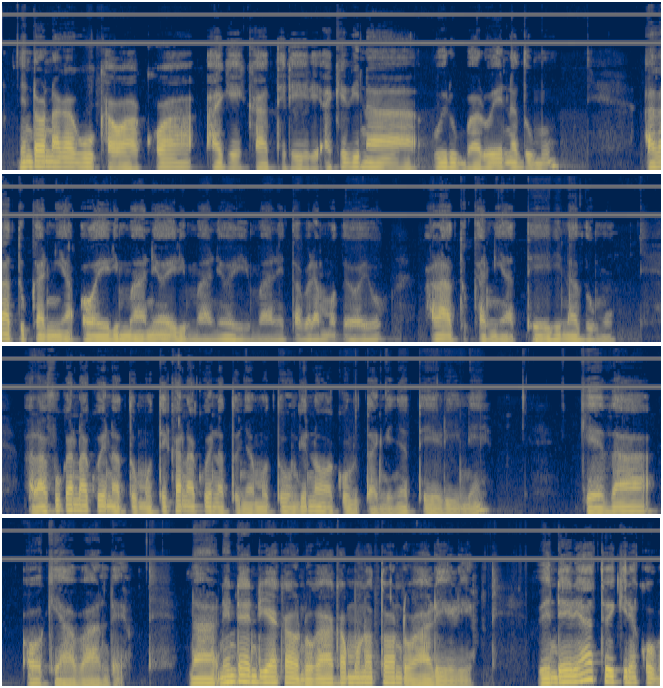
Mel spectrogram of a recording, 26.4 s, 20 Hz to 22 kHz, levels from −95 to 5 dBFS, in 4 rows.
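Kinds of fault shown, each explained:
USB whine: There's a steady, fixed-pitch whine running under the speech for the whole clip, sitting at 8 kHz with its strongest component up at 16 kHz, roughly 20 dB below the signal. That 8 kHz spacing is the giveaway: it matches the 125-microsecond microframe rhythm of a high-speed USB bus, whose pulsed current draw is getting into the audio through shared power or ground.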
